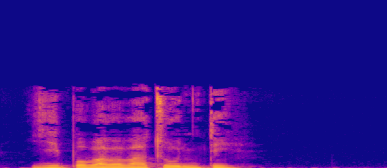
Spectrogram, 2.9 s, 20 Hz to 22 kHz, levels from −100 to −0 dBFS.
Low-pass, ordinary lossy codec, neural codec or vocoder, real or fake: 10.8 kHz; MP3, 48 kbps; none; real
